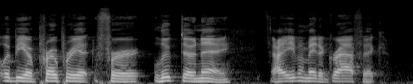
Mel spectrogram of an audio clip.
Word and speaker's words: Donat: be appropriate for Luke Donei I even made a graphic so this is how we spell your name yet we pronounce it Donei right the T is silent and so I was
